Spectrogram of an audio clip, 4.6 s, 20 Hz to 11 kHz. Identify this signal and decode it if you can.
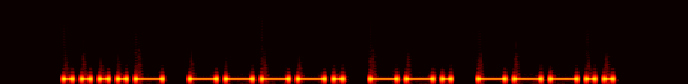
Morse code, heard as a keyed tone, about 21 wpm, 700 Hz. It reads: 49G8
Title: Four Letter-Number Combinations - 20wpm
